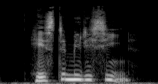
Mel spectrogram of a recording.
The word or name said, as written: hestemedicin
